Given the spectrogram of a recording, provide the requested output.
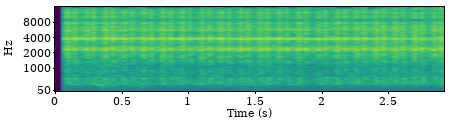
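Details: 2002 Audi A4 3.0 engine: sharp, even tick about 3.5 times a second over idle, started after front-end accident knocked timing and timing belt was replaced; absent on cold start; source unknown.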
